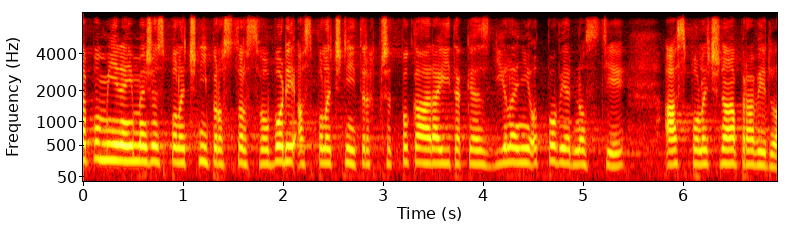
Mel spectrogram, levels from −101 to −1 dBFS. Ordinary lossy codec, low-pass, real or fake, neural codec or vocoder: Opus, 64 kbps; 7.2 kHz; real; none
